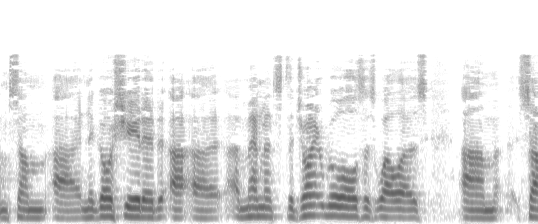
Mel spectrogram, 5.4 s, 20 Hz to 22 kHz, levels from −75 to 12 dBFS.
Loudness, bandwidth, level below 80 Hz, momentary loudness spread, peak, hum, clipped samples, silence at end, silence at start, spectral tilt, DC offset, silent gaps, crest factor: -26 LUFS; 8.4 kHz; -76 dBFS; 9 LU; -8 dBFS; none; under 0.1%; 0 s; 0 s; -5.5 dB/octave; under 0.1%; none; 18 dB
